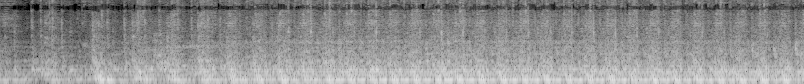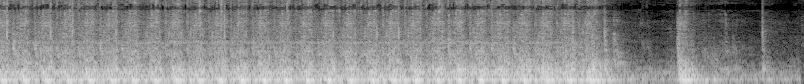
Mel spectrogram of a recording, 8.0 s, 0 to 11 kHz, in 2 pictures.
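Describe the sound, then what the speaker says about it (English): An embroidery machine stitches a tack-down line on a pieced quilt block, a steady rapid mechanical whir and needle chatter running for about seven seconds before stopping with a couple of small clunks. "What I'm stitching now is the tack down line for piece number 12."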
